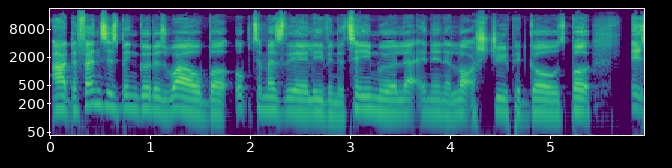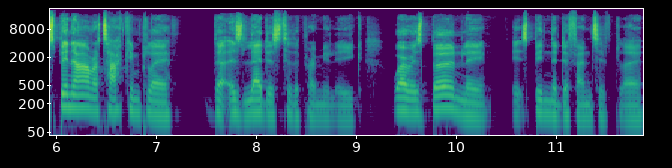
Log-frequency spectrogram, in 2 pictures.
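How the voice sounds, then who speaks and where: A man with a Yorkshire accent, medium pitch, ordinary pitch variation and a fairly quick pace, in a dry, close sound with no echo. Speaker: football fan vlogger. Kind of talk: casual vlog monologue. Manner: animated.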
